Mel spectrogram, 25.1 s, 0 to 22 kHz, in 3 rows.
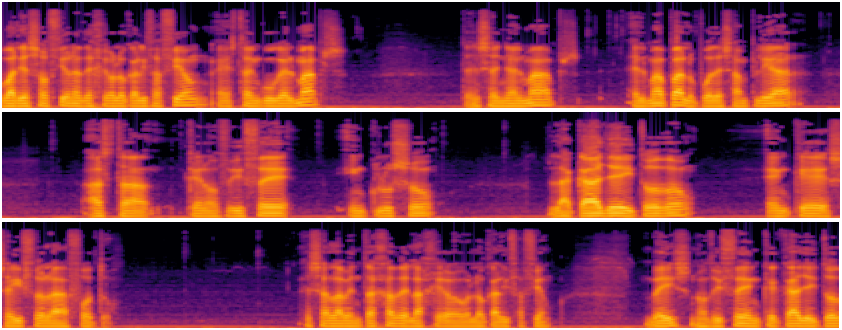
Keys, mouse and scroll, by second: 1.6 click, 3.2-3.8 scroll up 2, 6.0-7.0 drag, 7.0 click, 7.9 click, 9.1-10.3 drag, 10.4-11.7 drag, 11.8-13.0 drag, 13.1-14.2 drag, 16.2 click, 17.1-18.4 drag, 18.8-20.0 drag, 20.3-21.3 drag, 21.4-22.9 drag, 23.1-24.1 drag.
